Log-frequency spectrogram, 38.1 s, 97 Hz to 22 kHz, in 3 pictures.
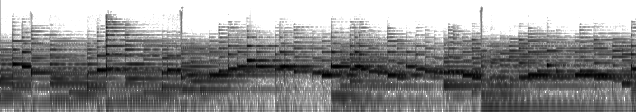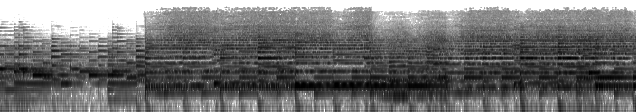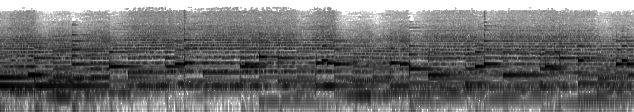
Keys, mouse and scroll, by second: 3.6 click, 5.2 middle click, 10.5-13.3 scroll down 1, 13.3 a, 13.9 right click, 17.4 shift+right click, 20.9 ctrl+p, 32.7 a, 35.8 right click.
